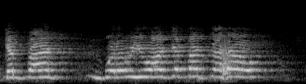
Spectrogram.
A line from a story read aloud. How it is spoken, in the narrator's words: I lost my head and I screamed at it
